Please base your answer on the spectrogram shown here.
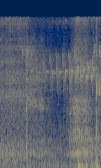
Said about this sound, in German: Ich hoffe, ihr hört die lauten Vögel und vielleicht hört ihr auch meine Schritte. Ich gehe mit Marley durch den großen Rote Hornstadtpark in Magdeburg noch.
